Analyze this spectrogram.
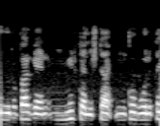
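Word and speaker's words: Callisto: लो, Europa, ये Ganymede है, और एक होता है कैलिस्टा, कैलिस्टा बोलते हैं। ठीक है, कैलिस्टा की स्पेलिंग क्या हो जाएगी? C A, कैलिस्टो बोलते हैं, कैलिस्टो।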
